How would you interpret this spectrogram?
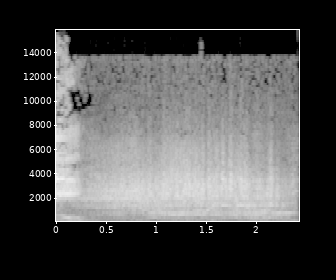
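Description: A car brakes hard to a stop at a motel entrance, its engine note dropping at the start and a sustained loud hiss of tyres with a thin squeal running through the whole moment.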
